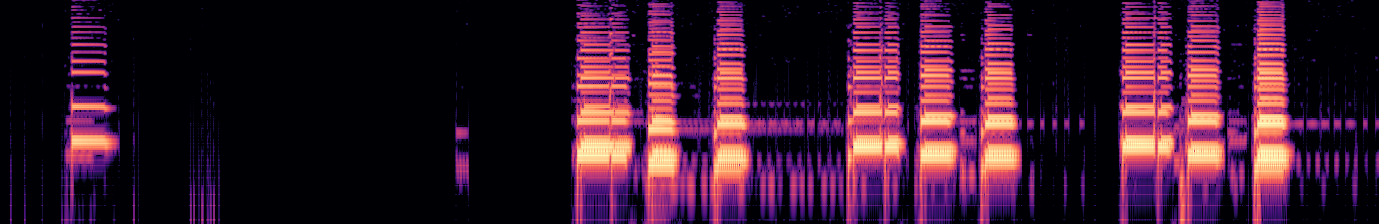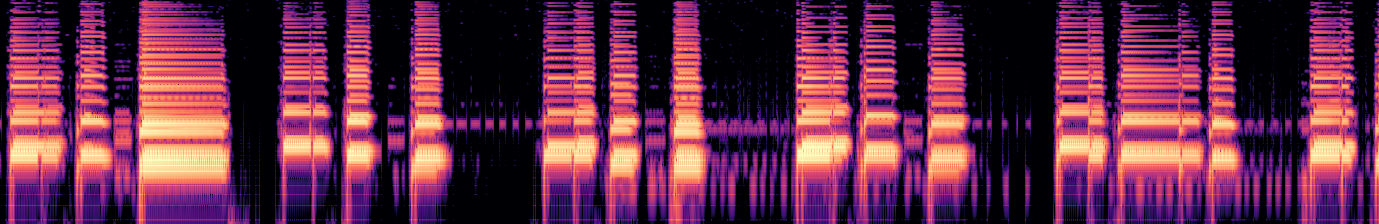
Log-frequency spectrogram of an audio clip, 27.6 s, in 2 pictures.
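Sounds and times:
guitar: 0.7 - 1.2, 5.7 - 10.3, 11.2 - 13.0, 13.9 - 18.4, 19.2 - 23.6, 24.3 - 27.5.

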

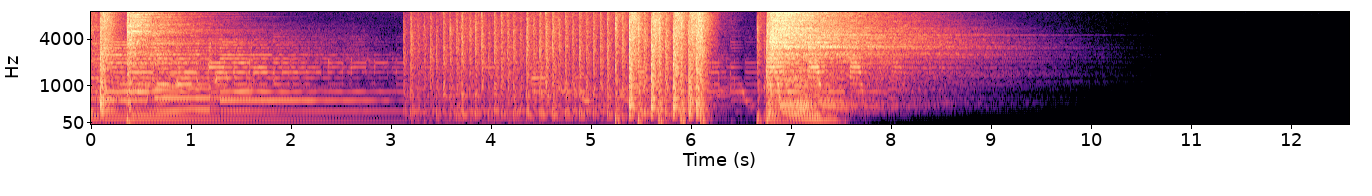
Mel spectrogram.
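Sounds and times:
hot chocolate and rum holiday music mix: 0.0 - 9.6.

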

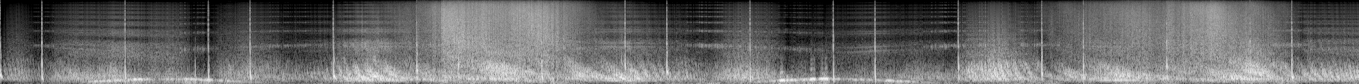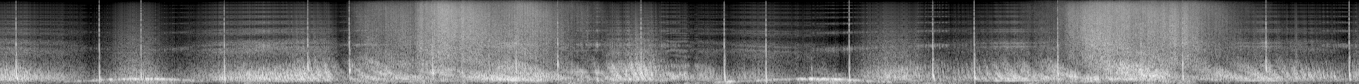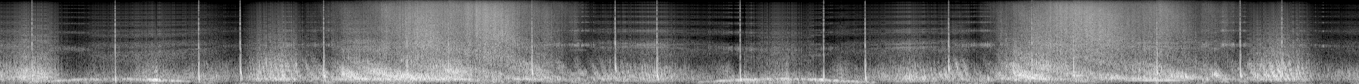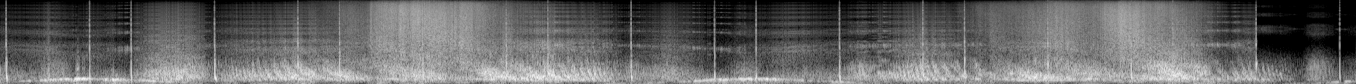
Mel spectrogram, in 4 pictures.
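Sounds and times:
zone ambience: 0.0 - 54.3.

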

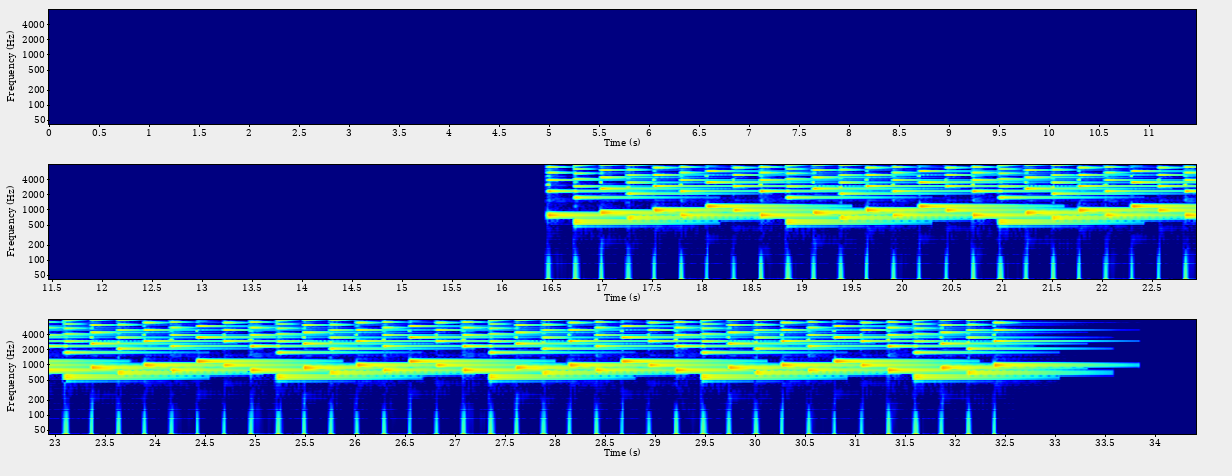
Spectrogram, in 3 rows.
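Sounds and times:
melody: 16.6 - 33.2.

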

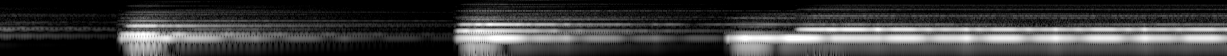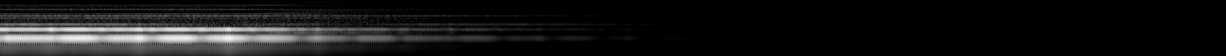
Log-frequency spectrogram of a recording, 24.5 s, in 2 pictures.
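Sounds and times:
90 synth: 0.0 - 17.9.

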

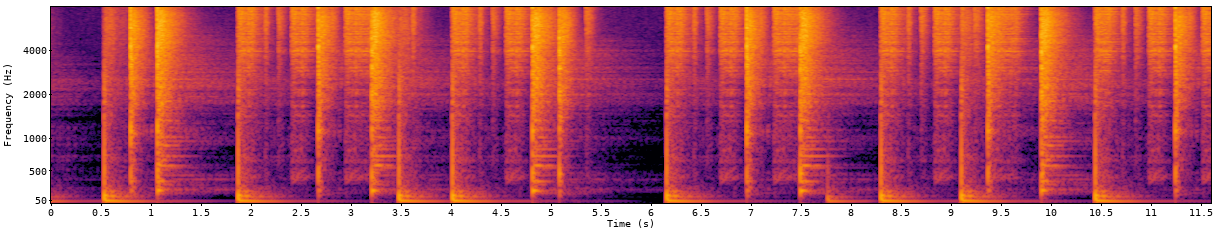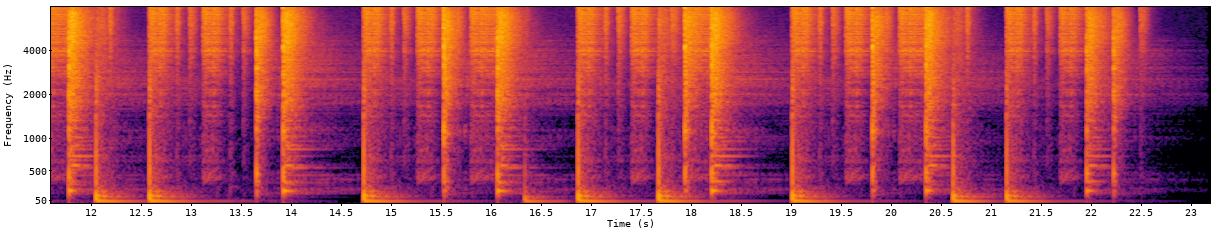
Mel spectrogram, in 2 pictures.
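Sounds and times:
rhythm guitar: 0.6 - 5.4, 6.2 - 14.2, 16.9 - 22.5.

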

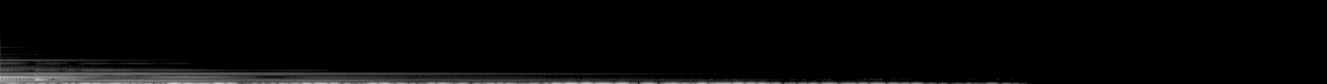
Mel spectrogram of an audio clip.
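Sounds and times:
guitar: 0.0 - 5.6.

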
